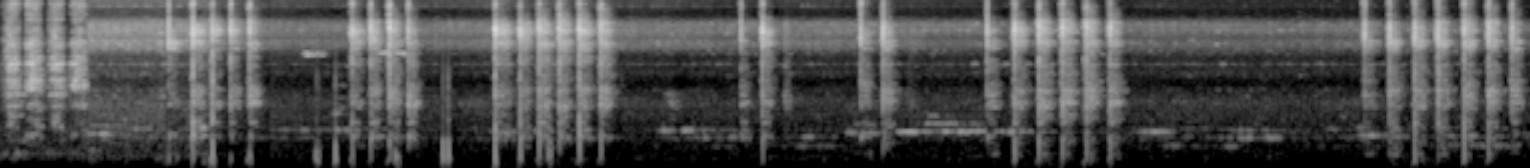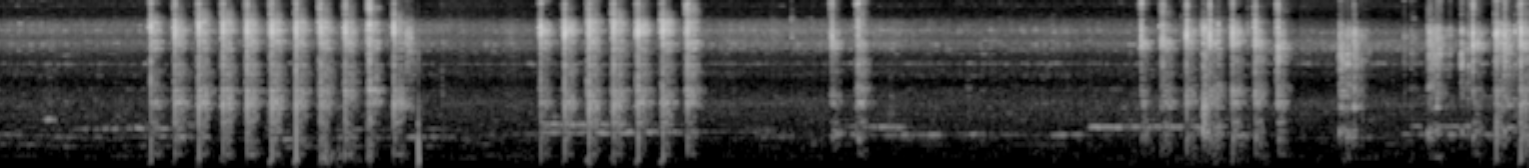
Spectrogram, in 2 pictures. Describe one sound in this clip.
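A hand tool scrapes and chatters against metal in short bursts.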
